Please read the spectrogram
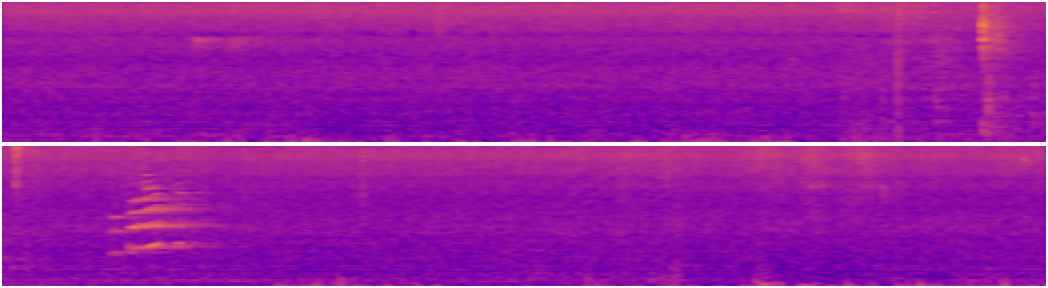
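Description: A young macaque gives one short, squeaky, meow-like call about six seconds in, over low, uneven thumps and rustling from handling and eating.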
